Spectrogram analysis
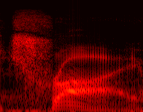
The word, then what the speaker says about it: trie: most part and that's known as a try which is somehow short for retrieval even though that's pronounced somewhat differently but try just means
